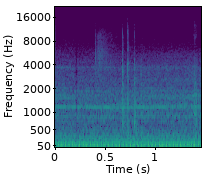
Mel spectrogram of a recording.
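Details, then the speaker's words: 1998 Toyota 4Runner, 178,000 miles: low, even idle pulse with a steady beat and no clicking or clacking; engine sounds normal. "And then from here we see, it sounds really good. No clicking, no clacking."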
